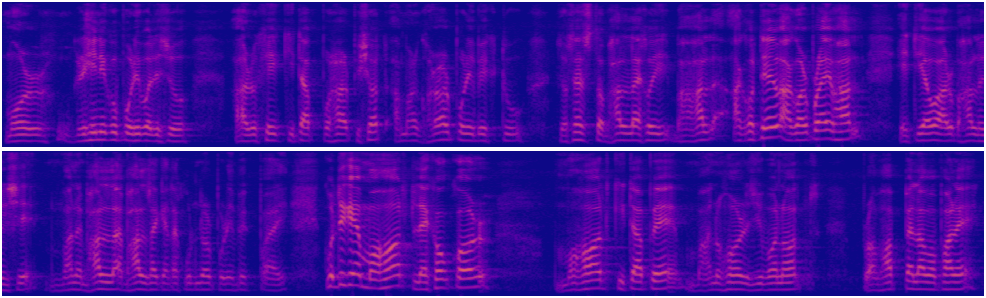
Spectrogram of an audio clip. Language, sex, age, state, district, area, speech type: Assamese, male, 45-60, Assam, Sonitpur, urban, spontaneous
